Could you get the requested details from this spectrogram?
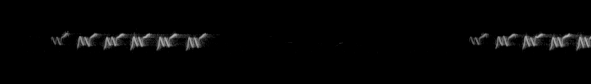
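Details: Kentucky Warbler, a common warbler of the eastern United States, gives two songs. Each is a rolling run of about seven identical rich two-part notes, evenly spaced and steady in pitch, with a quiet pause between songs.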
